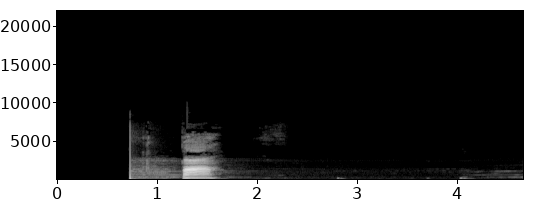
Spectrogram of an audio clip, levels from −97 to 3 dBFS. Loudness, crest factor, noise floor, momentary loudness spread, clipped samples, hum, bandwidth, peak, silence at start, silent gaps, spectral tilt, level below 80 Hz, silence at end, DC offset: -17 LUFS; 26 dB; -84 dBFS; 27 LU; under 0.1%; none; 7.4 kHz; 0 dBFS; 1.25 s; none; -6 dB/octave; -62 dBFS; 3.1 s; under 0.1%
